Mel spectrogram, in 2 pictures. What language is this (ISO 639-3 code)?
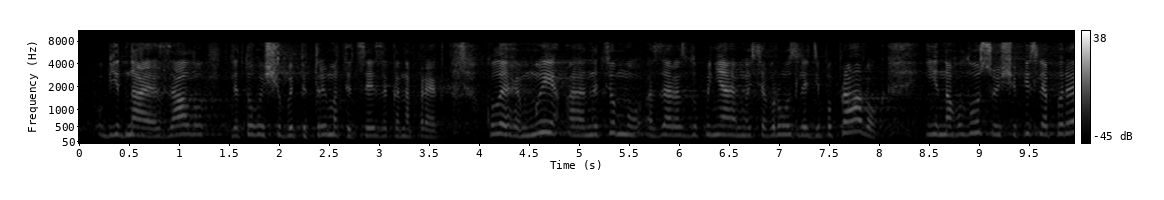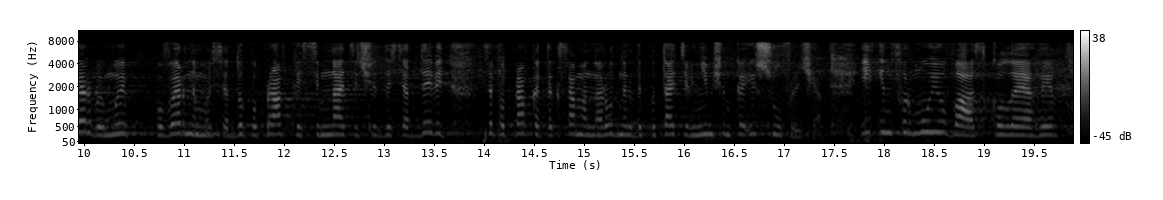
ukr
